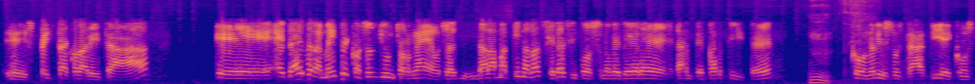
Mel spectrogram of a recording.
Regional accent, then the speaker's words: Padua, Veneto, Italy; Io padovano, sono molto legato a questo sport perché è molto popolare nel Veneto, no?

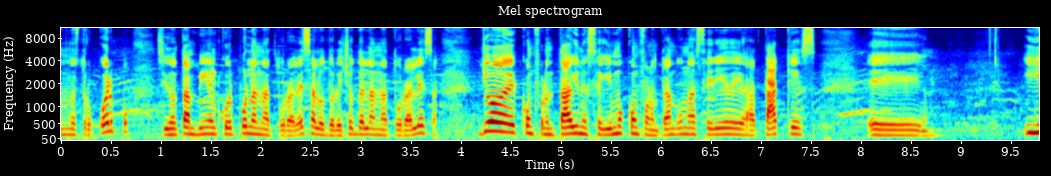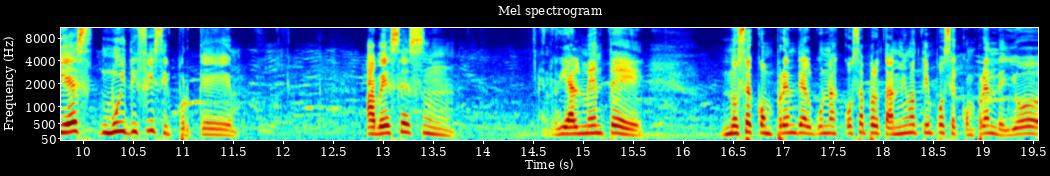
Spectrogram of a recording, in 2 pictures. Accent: Honduras; Y yo siempre digo, bueno, mis hijos, mis hijas merecen otro destino, Honduras merece otro destino.

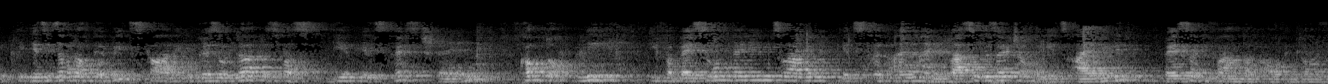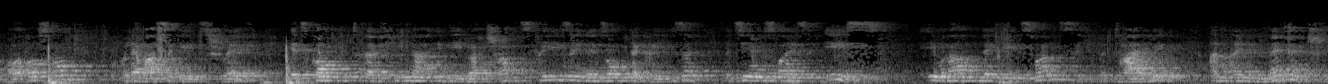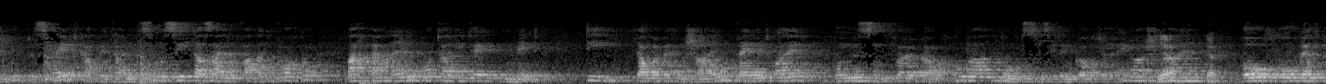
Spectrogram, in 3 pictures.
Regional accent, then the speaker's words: Rhineland, Germany; das muss ich mal als Rheinländer sagen

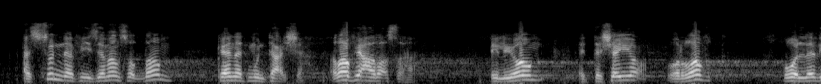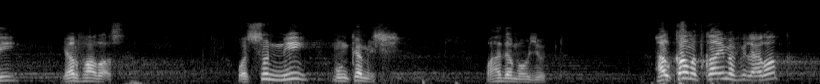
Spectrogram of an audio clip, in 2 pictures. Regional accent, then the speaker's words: Egypt; لو وقعت في بلادنا مصر لكانت الفتن والقلاقل والفوضى والخوف

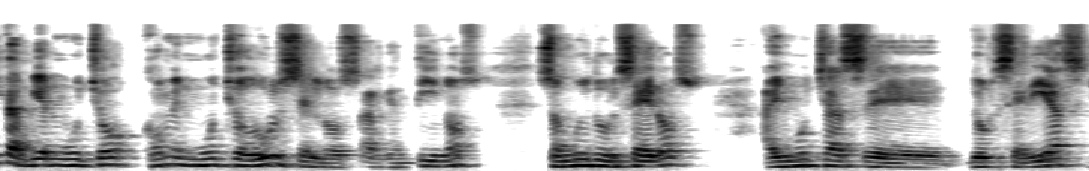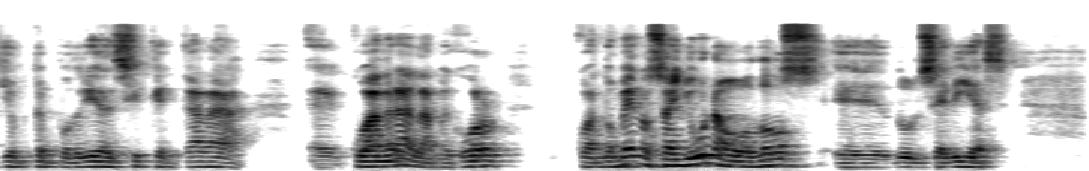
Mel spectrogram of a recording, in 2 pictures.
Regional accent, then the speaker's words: Mexico; La reputación que tiene nuestro país o nosotros como mexicanos es maravillosa a nivel mundial.

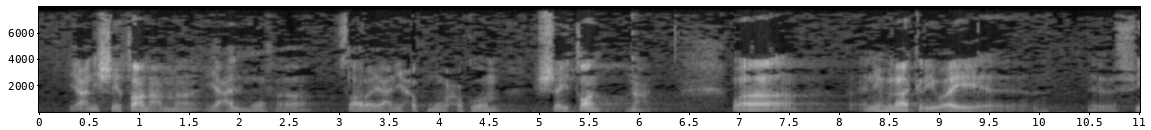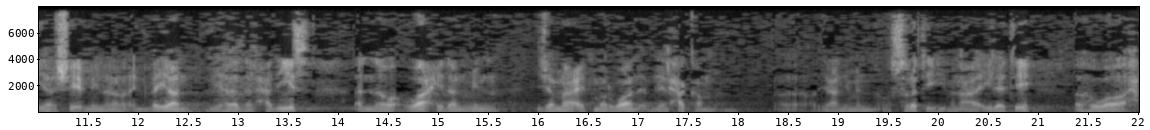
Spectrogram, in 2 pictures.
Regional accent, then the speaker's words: Damascus, Damascus Governorate, Syria; يقولون العامة عندنا في سوريا في دمشق الشام خاصة

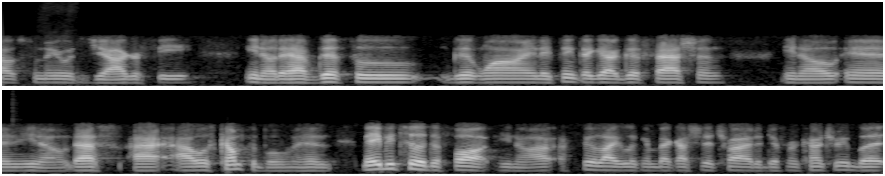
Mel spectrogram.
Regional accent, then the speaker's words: Compton, California, United States; moved away; Like I said, I've traveled all my life. I came from Compton.

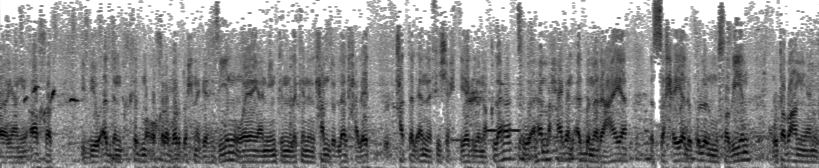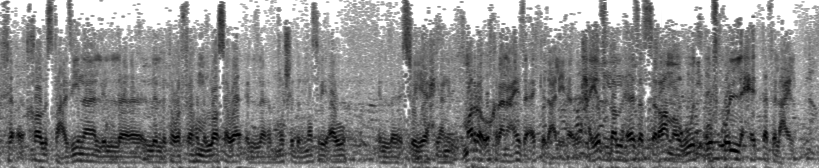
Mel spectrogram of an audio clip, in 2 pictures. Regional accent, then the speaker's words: Egypt; ولكن احنا كمان لازم نكون يعني كمصريين كلنا على الوعي

